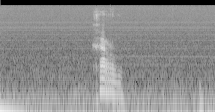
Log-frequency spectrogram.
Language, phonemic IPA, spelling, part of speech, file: Dutch, /ɣɛrʋ/, gerw, noun, Nl-gerw.ogg
- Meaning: synonym of duizendblad (“common yarrow, Achillea millefolium”)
